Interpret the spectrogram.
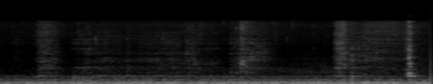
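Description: Close-up chewing and a few wet mouth smacks on a bite of a bologna, egg and cheese sandwich, over a steady low rumble inside a car.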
